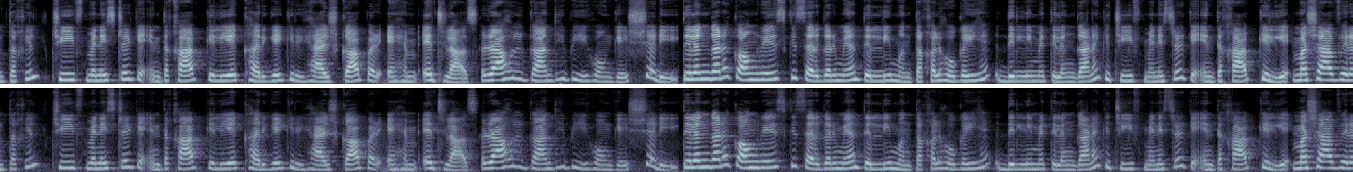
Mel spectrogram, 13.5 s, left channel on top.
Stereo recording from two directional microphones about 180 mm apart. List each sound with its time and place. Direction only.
0.1 s a woman's voice: 20° left (ahead or behind)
